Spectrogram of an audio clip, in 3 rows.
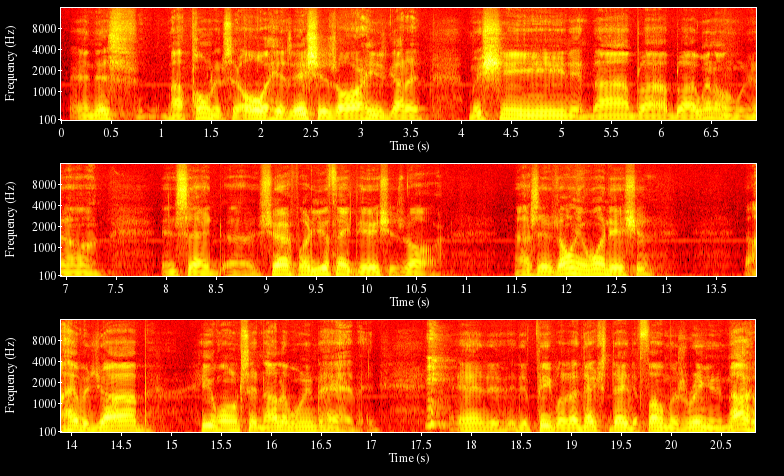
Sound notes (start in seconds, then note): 17.5 reporter chuckling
